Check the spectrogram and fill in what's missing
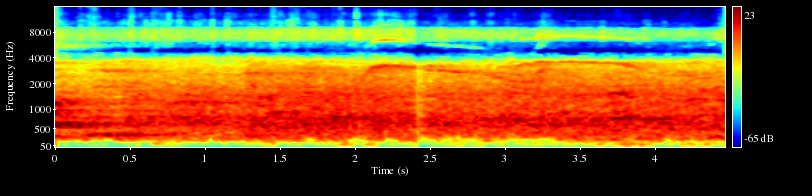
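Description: A large crowd roars and cheers to welcome Narendra Modi at a public rally at Kayad Vishram Sthali in Ajmer. The dense, sustained noise holds steady throughout with no clear pauses.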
